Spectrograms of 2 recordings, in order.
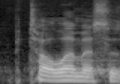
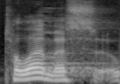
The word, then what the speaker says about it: Ptolemais: We continued our voyage from Tyre and landed at Palatmus. Actually, this was the one I even looked up trying to figure out how to pronounce this, and I never figured it out. Ptolemais is what I'm going to say tonight. Ptolemais, where we greeted the brothers and stayed with them for a day.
